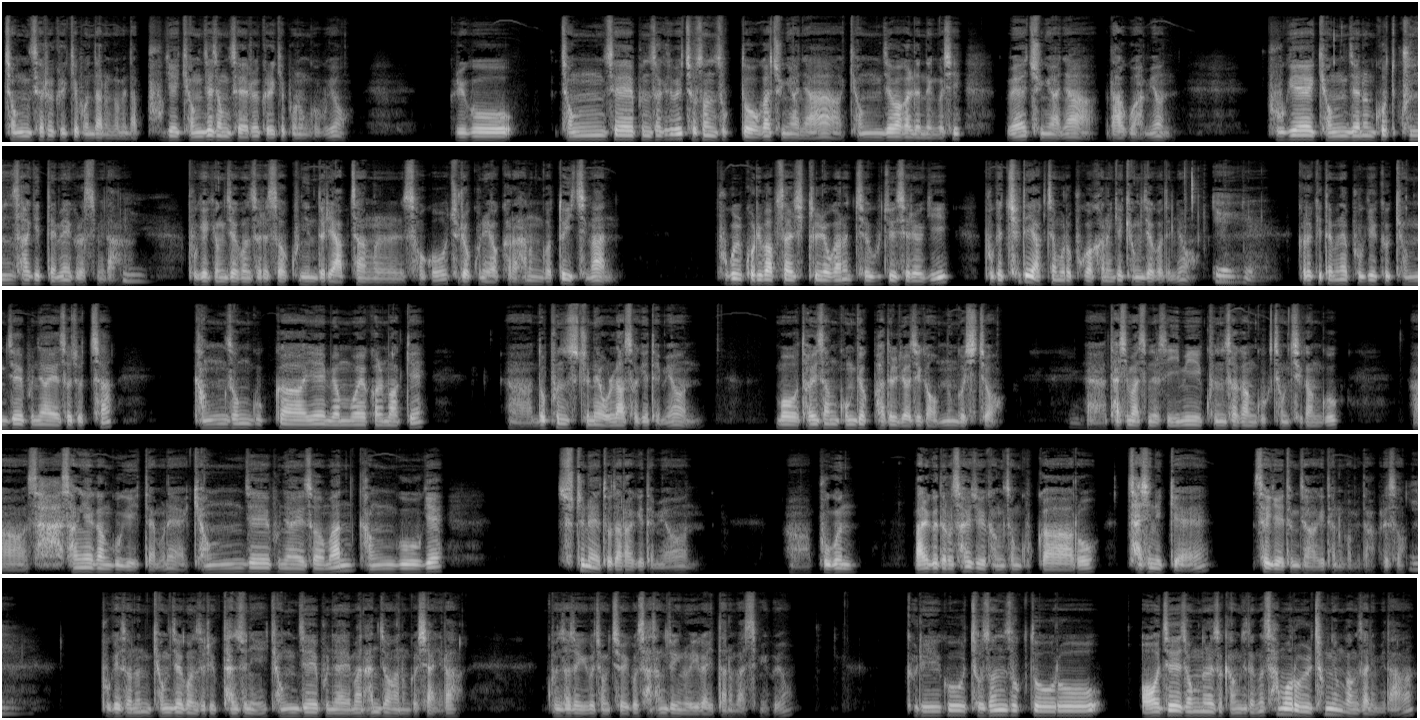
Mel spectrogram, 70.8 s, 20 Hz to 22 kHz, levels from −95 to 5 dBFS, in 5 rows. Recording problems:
thin; very; fading below 300 Hz

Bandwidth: 14.5 kHz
